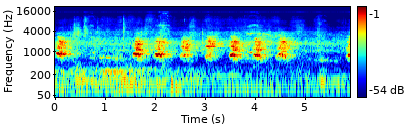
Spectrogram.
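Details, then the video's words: Pandora, a female Siberian Husky puppy, playing; high yipping barks repeated roughly every half second in short bursts, fairly quiet, with faint background noise. "Filhote Husky brincando"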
